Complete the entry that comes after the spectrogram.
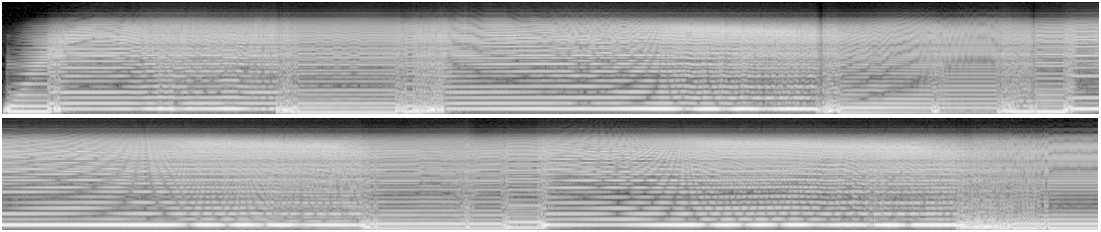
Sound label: MonoSynth; Cooper FX Arcades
